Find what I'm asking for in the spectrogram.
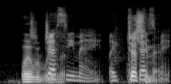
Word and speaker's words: Jessimae: Jessimae.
